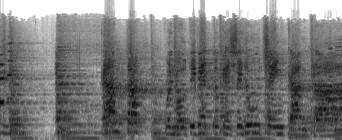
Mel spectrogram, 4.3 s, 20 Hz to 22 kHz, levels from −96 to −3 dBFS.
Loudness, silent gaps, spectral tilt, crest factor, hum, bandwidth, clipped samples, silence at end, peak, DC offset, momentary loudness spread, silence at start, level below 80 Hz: -10 LUFS; none; -1 dB/octave; 12 dB; none; 17 kHz; 0.2%; 0 s; 0 dBFS; under 0.1%; 10 LU; 0 s; -36 dBFS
